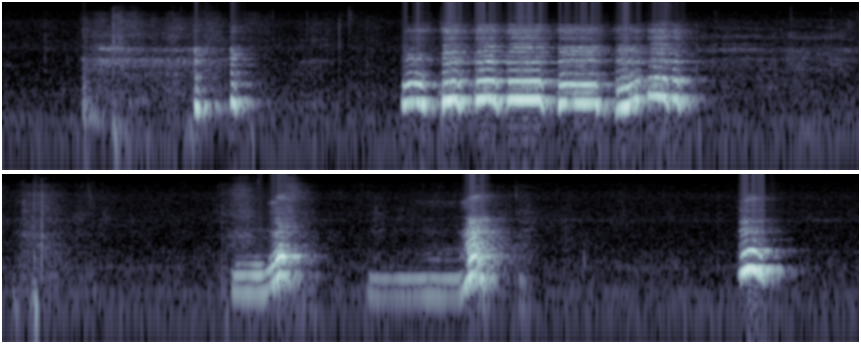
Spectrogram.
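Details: Pet dog reacting to sounds blown through a pool noodle: a long harmonic howling phrase, then rising yelps and whines with steady stepped tones, short bursts spread across the recording indoors.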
